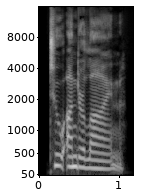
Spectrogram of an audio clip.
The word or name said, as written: to underline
